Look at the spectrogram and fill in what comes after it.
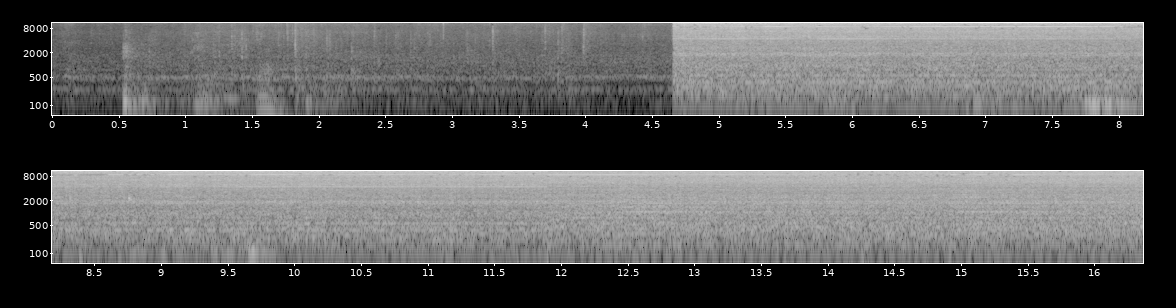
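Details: Honey bee colony long established in a house roof behind the insulation, exposed as the plasterboard is cut open during a colony rescue; quiet handling noises at first, then a sudden loud, dense, continuous buzzing hum that fills the rest.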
